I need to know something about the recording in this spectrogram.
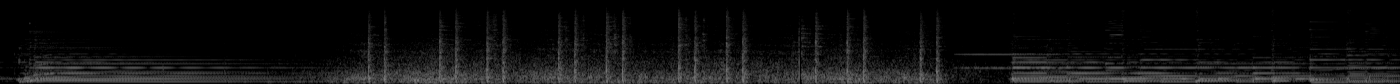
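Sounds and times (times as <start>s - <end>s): train rumble: 3.0s - 9.8s
train wheels clacking over rail joints: 3.2s - 9.6s.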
